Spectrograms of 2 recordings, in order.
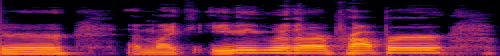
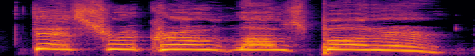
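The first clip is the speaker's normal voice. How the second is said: very high, all-out, top-of-lungs screaming yell; 3 dB louder than usual. Recalling a chow hall full of Marines and recruits, the speaker retells a scream. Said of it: "I screamed at the top of my lungs".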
